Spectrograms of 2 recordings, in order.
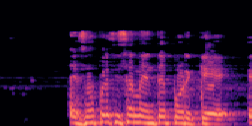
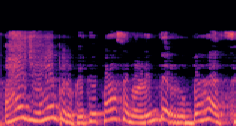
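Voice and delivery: lightly voiced scolding mother, higher; a hint of a mother's reproach with a laugh; mom scolding; 8 semitones higher than usual. Mother scolding her son in the car, higher mock voice.

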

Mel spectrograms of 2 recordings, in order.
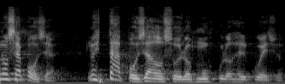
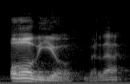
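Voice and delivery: ironic; 5 semitones lower, slower than usual. Shown as a demonstration. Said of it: "Ese obvio es irónico".

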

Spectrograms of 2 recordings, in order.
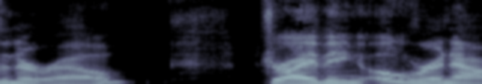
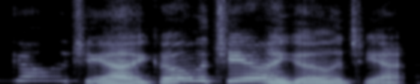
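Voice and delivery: nagging friend; 8 semitones higher, 3 dB quieter, faster than usual. Retold or imitated. Haley voiced nagging.

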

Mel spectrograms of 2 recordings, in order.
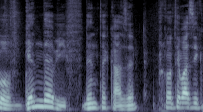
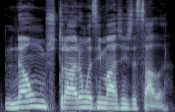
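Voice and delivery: ordinary talk, nothing marked

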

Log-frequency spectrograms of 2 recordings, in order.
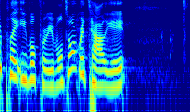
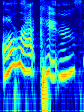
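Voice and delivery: higher, lilting teacher greeting the kittens; teacher greeting her pupils, higher; sweet teacher; 7 semitones higher than usual. Retold or imitated. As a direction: imitate the sweet teacher calling her class. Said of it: "she used to call us kittens".

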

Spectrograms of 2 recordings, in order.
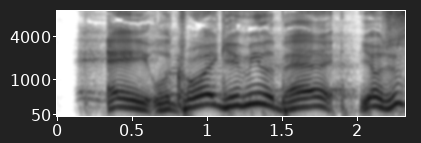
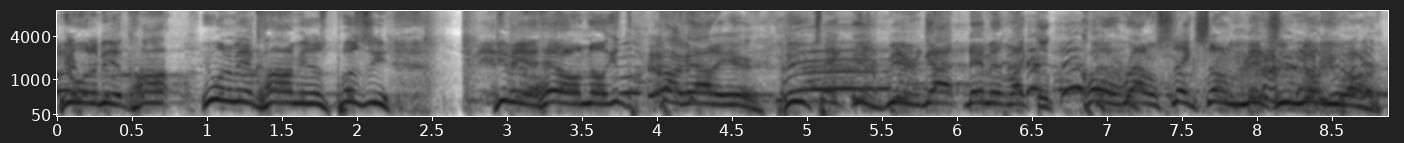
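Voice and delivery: wrestler shouting rant; 6 semitones higher than usual. Pretend. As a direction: yell it like a wrestling heel. Stone Cold berating customer.

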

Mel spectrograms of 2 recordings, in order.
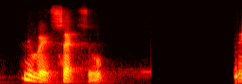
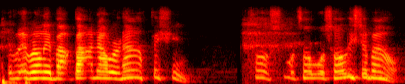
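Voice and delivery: high-pitched, puzzled disbelief; baffled; 10 semitones higher than usual. Retold or imitated. Angler wonders at the rival going home, baffled. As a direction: puzzle over it, pitched right up.

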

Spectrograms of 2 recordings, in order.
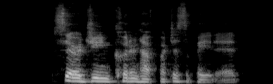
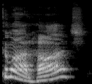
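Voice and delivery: high, loud playful plea; mock whiny nudge to a stern colleague; teasing plea; 10 semitones higher, 5 dB louder, slower than usual. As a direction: coax the grumpy boss, pitched way up. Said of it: "and he goes".

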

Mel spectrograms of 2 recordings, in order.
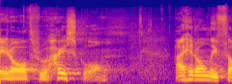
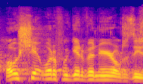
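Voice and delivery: retold panic; 6 semitones higher, much faster than usual. Retold panic, comic repetition.

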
